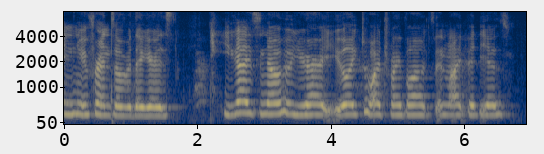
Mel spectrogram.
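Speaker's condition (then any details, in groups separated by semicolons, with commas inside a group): Cerebral palsy, mild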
